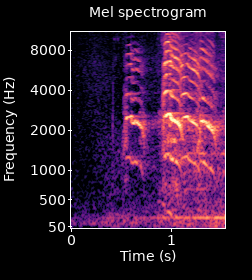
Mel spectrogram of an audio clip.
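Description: Seagulls that have taken over a rooftop terrace in Drammen, Norway, circling a few metres overhead, call out in two harsh, wailing cries, a short one followed by a longer, louder squawk, with no talking.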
